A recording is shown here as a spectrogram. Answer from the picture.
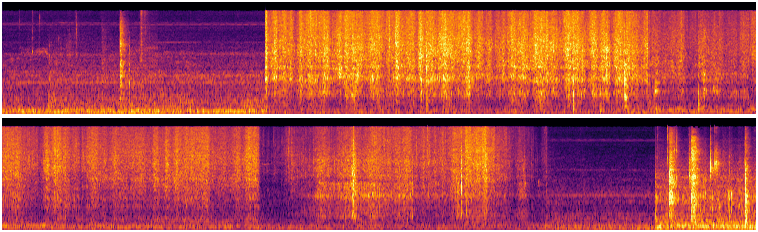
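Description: Plastic-gloved hands mixing and kneading minced pork, the glove crinkling and rustling loudly from about four seconds in, with a short pause partway, until it stops a few seconds before the end. Near the end come sharp clicks and crackles from a plastic clamshell container of cherry tomatoes being opened.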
